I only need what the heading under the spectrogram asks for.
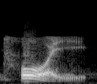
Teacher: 我们就会进入到一个 o，然后滑到一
